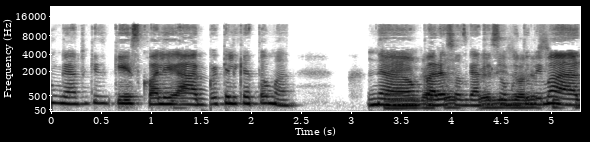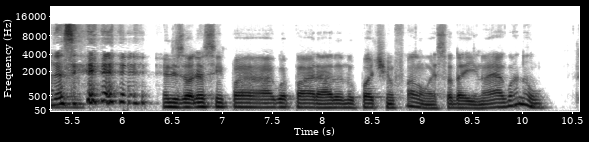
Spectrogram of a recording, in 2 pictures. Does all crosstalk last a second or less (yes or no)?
no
